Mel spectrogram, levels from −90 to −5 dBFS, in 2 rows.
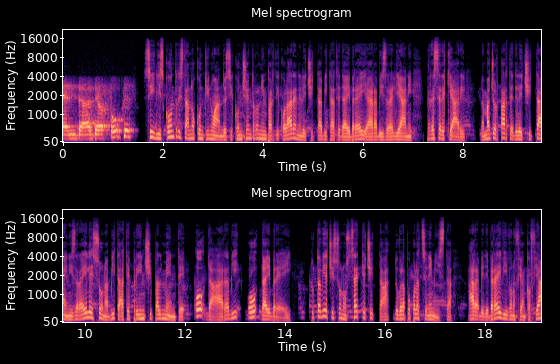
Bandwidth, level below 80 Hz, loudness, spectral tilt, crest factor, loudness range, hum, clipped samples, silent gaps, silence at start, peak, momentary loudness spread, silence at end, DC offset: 16 kHz; -54 dBFS; -25 LUFS; -5 dB/octave; 20 dB; 3 LU; none; under 0.1%; 1.55-1.61 s; 0 s; -6 dBFS; 9 LU; 0 s; under 0.1%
